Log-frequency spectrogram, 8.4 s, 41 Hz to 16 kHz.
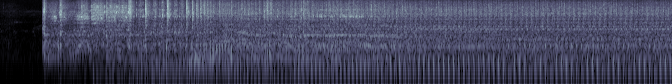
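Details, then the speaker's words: John Deere D110 mower before ignition coil replacement, started on choke, possibly old gas; cranks briefly, catches and settles into steady even single-cylinder chug with no misses or knocks: normal start and idle. "seems to run pretty good. Gas smells a little funky. It might be old gas. Idle's fine. Sounds good."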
